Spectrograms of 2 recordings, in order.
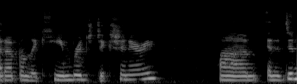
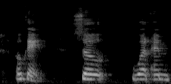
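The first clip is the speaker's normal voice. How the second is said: normal talking voice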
